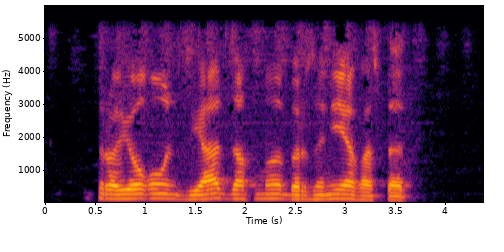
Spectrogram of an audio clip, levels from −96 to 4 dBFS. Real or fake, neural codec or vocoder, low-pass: real; none; 5.4 kHz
